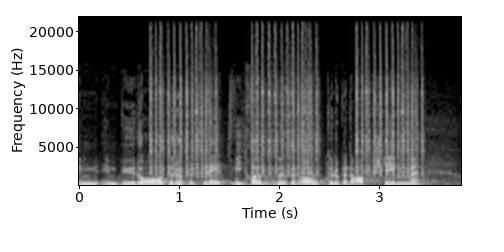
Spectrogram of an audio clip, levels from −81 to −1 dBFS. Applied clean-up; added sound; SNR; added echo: none; Ratchet, pawl; 11 dB; none.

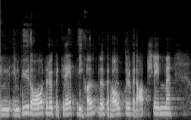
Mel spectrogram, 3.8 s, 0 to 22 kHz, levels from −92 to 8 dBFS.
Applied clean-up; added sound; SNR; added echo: neural mask model Resemble Enhance denoiser.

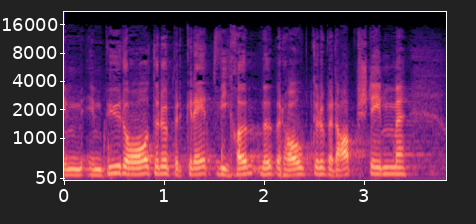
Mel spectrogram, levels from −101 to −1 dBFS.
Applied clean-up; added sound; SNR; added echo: none; none; none; none.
